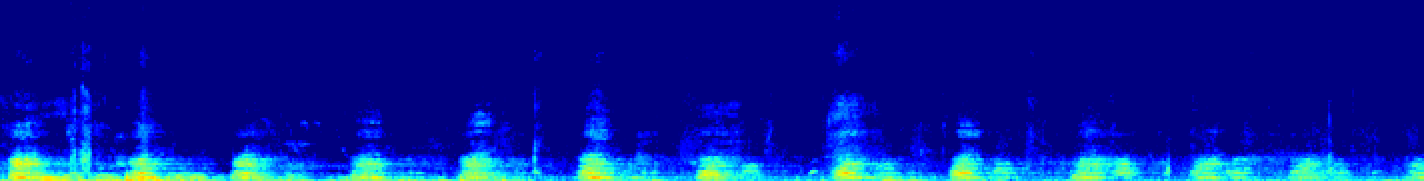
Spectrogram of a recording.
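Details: Two overexcited Siberian Huskies walking home from a dog hotel, giving repeated yelping, whining barks and yips roughly every second, uneven and emotional, with a person's voice and outdoor walking noise mixed in.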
